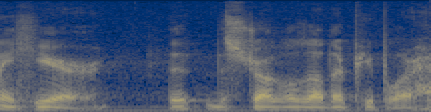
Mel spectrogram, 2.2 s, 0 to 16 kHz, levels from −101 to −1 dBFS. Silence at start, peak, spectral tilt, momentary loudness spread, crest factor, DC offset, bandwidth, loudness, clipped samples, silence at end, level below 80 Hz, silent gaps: 0 s; -20 dBFS; -4.5 dB/octave; 9 LU; 18 dB; under 0.1%; 16 kHz; -36 LUFS; under 0.1%; 0 s; -60 dBFS; none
